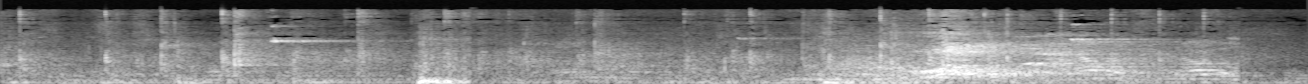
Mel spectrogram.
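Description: Table tennis ball clicking off bats and table in a short rally, the hits about a second apart, with a heavier thump about two seconds in. A person's voice rises from about four seconds in, echoing in the sports hall.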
